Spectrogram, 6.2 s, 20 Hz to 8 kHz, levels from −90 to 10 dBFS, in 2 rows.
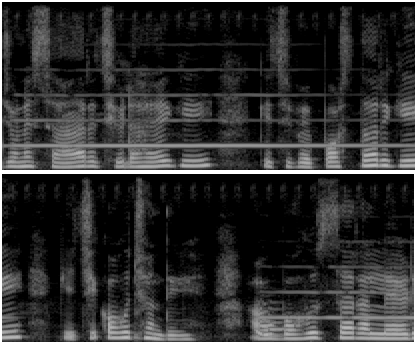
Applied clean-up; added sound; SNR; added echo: none; Wind instrument, woodwind instrument; 12 dB; none.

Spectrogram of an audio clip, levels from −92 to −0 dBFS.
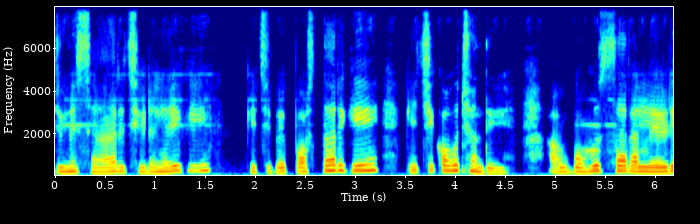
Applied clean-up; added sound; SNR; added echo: neural diffusion model UNIVERSE++.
